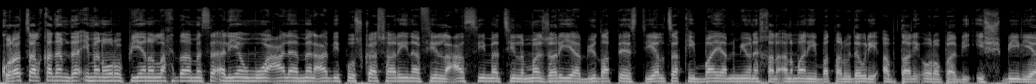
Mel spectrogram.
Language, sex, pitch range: Arabic, male, 110-135 Hz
